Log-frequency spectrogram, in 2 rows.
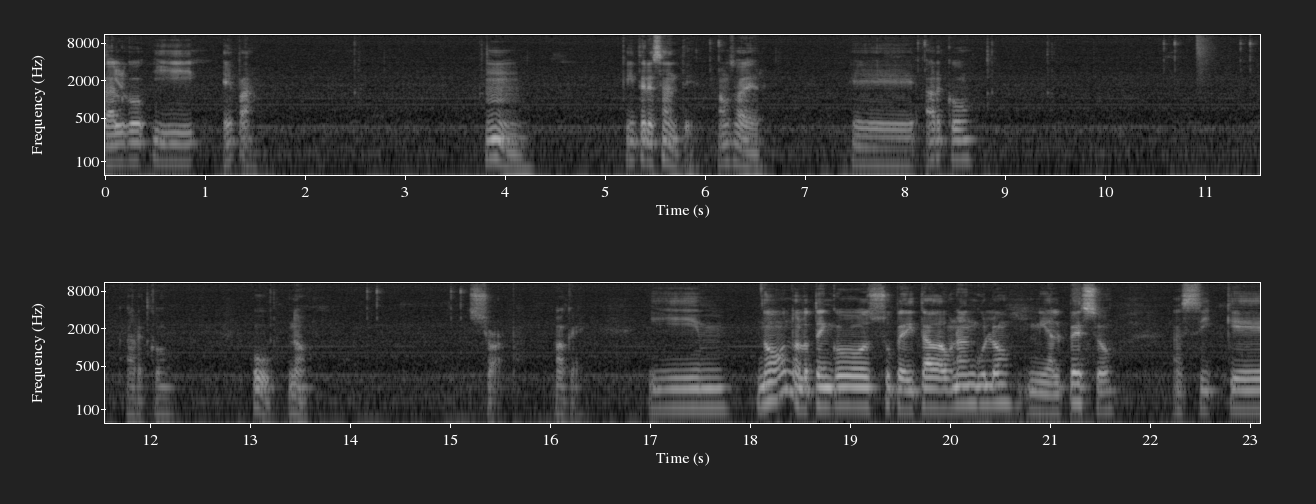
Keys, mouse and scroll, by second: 2.0 click, 2.9-3.3 scroll down 1, 3.6-4.0 scroll up 1, 4.3-4.7 scroll down 1, 6.0 click, 8.1 click, 8.8 click, 10.7 click, 11.4 click, 12.0-13.4 drag, 14.1 click, 15.0 click.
